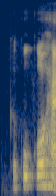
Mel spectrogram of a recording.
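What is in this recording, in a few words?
"kekukuhan", Malay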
